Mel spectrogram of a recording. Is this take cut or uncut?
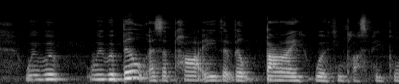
cut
